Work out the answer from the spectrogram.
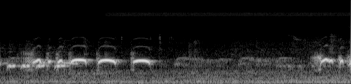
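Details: Male and female local zebra doves answer one another: a string of rounded, pulsing coos, then a quieter, lower coo in reply, and a renewed burst of coos near the end. A faint steady high whine runs throughout.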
